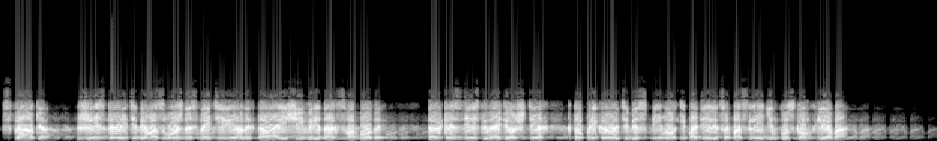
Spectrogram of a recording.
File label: megaphone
